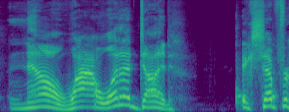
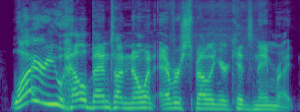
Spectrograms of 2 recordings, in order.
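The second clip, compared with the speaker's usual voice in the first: ordinary delivery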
